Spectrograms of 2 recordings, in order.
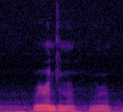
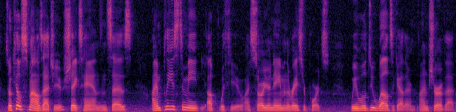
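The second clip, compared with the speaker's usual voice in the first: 1 reading Zokil scene; 4 dB louder than usual. Acted. Reads narration and Zokil's lines.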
